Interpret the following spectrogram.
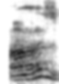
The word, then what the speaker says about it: hour: many hours are there in a day so ours because it's spelled as ours and not h o u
